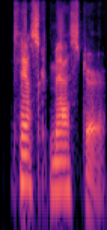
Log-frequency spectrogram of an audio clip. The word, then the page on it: taskmaster: American English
